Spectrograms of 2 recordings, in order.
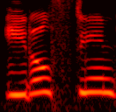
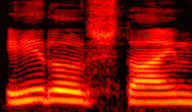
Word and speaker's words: Edelstein: crystal oh no oh the pronunciation of the german words it's edelstein their dunkerheight edelstein their dunkleheid edelstein on the contrary mainfry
